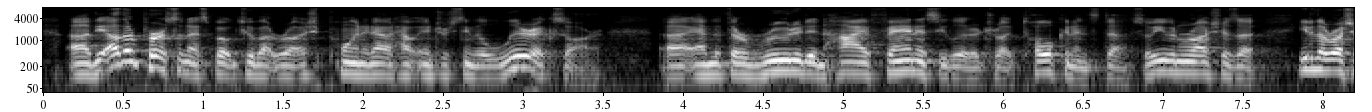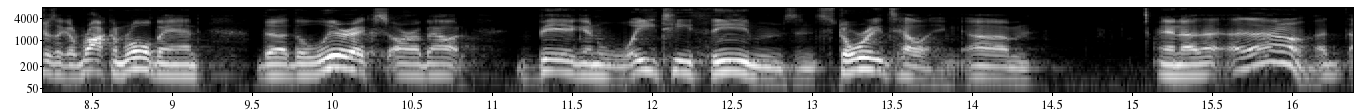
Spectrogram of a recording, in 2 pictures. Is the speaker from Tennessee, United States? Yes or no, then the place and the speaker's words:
yes; Memphis, Tennessee, United States; growing up in Memphis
